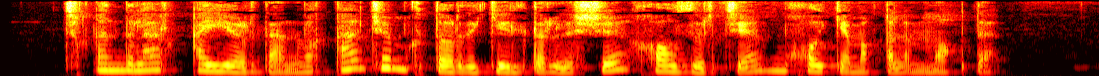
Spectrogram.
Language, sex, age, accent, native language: Uzbek, female, 18-24, Andijon, Uzbek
